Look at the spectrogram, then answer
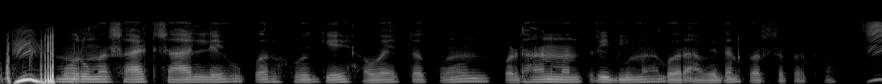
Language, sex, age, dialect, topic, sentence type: Chhattisgarhi, male, 25-30, Northern/Bhandar, banking, question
